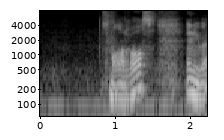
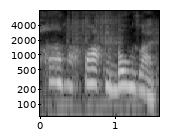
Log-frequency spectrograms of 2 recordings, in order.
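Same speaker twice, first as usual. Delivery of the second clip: high, hammed-up groan of pain; retold pained cry; 8 semitones higher than usual. Mate hit in the balls falling back, pained. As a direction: imitate someone hit in the balls.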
